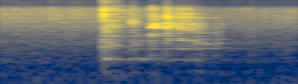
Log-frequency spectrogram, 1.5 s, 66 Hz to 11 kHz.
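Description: Finely chopped tomatoes, about 1.5 kg for baingan bharta, hit a hot pan and are stirred, giving a short close burst of sizzling and scraping that quickly fades.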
